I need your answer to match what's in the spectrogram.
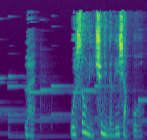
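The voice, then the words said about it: Quiet, murmured whisper. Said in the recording (Chinese): “小声的低语”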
